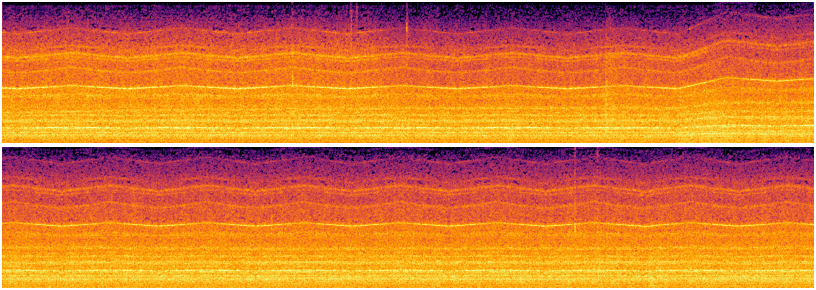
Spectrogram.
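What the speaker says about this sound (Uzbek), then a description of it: "T ni bosib oldinga yurg'izadigan bo'lsak, mana poyezdimiz yuryapti." A video game train rumbles along the rails with a steady mechanical drone and a faint whine that shifts pitch midway, continuous throughout, no one speaking.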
